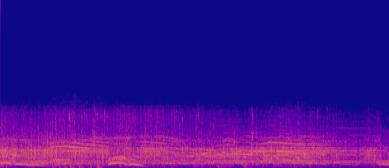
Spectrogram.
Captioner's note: hooves galloping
